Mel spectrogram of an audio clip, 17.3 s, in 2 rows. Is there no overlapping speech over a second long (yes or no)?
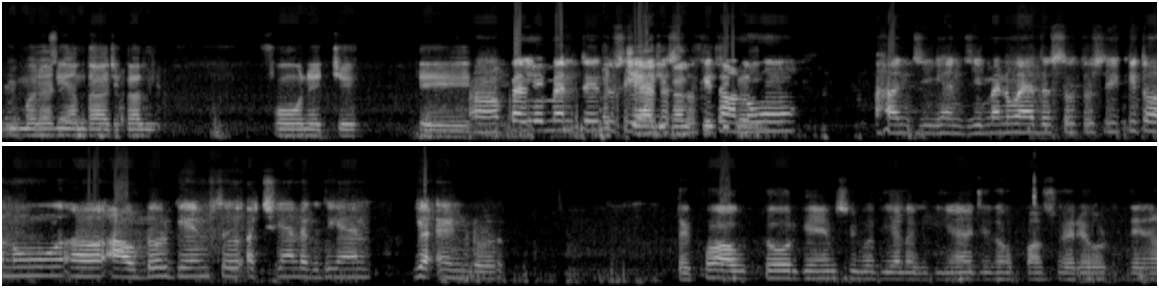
no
